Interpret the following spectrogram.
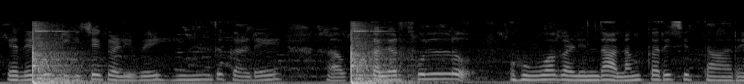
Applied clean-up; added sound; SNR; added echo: none; Thump, thud; -2 dB; none.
